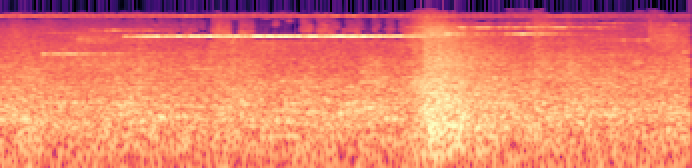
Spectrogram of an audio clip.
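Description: Steady background hubbub of an airport terminal, with one short, loud hiss about three-quarters of the way through.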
